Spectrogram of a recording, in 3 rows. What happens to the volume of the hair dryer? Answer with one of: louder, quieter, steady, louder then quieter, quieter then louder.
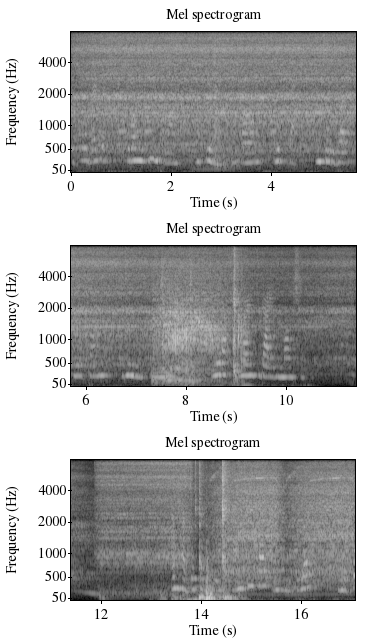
quieter then louder.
